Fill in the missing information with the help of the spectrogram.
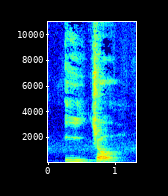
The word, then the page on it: Icho: Shona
